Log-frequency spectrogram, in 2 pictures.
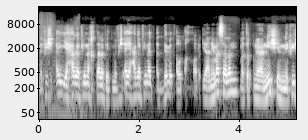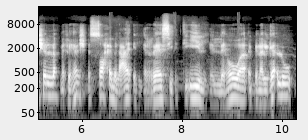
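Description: A young Egyptian man with an Egyptian accent hosting a podcast, telling jokes in an animated, storytelling way. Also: fairly low pitch, quick pace, few pauses, muffled recording, soft background music. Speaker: podcast host. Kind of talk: comic podcast monologue.

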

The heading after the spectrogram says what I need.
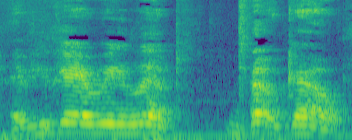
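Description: A man's voice: fairly high pitch, takes it slowly, far from the mic. Laid-back, drawling man co-hosting a podcast. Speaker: podcast co-host. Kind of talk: casual podcast chat. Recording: echoey room, away from the mic.

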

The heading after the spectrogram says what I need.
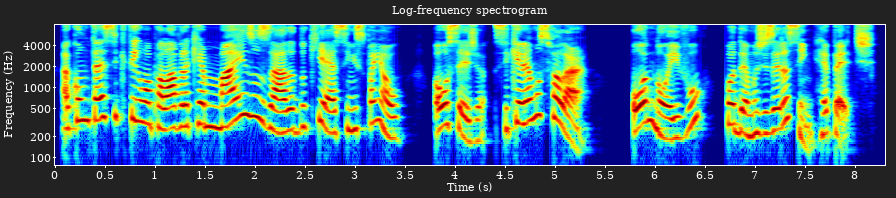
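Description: A woman with a high, very lively voice leads a language lesson. She models each phrase slowly and patiently, then prompts the learner to repeat it. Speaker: Spanish teacher.

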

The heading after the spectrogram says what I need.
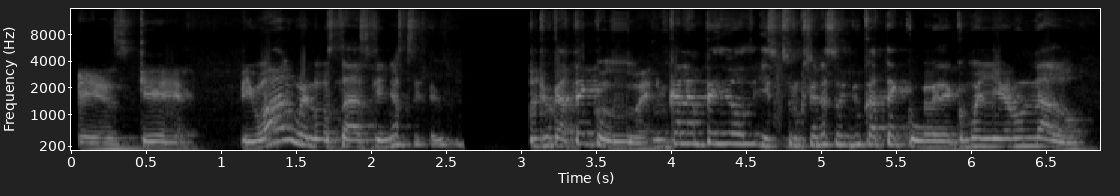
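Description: A man from southern Mexico with a Mexican Spanish accent, chatting casually on a podcast, talking very fast and swearing freely. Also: high voice, expressive, a bit bright, poor audio. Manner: talks very fast, swears a lot. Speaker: podcast co-host. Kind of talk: casual chat.

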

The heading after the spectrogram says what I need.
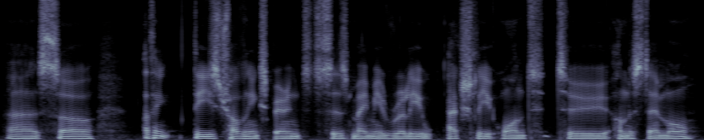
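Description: A man in his thirties or forties who grew up in China, speaking as an interview guest in a measured, reflective way with frequent fillers. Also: low-pitched, monotone, a bit bright, clear, resonant tone, dry recording. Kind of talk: conversational interview.

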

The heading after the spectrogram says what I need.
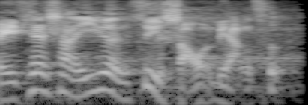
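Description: A man's voice: on the high side, sing-song, moderate pace, a bit bright, a little hiss or hum. A man performing crosstalk comedy as the lead, telling a story and acting out its characters.

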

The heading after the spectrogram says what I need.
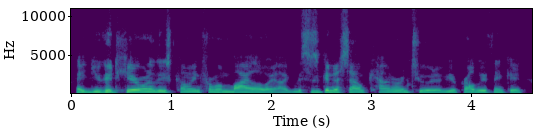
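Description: A man's voice: mid-range voice, animated, rapid-fire, warm tone, no room sound. A young man talking casually in a group discussion, using lots of "like" and fillers. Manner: casual, filler-heavy, says "like" often.

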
